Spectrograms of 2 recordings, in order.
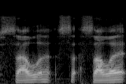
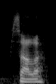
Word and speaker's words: Saleh: Robert Saleh. How do you say that name? Saleh. Saleh? That's how I've been saying it. I always wanted to say Saleh. The Better Rivals podcast pronounces it Robert Saleh.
